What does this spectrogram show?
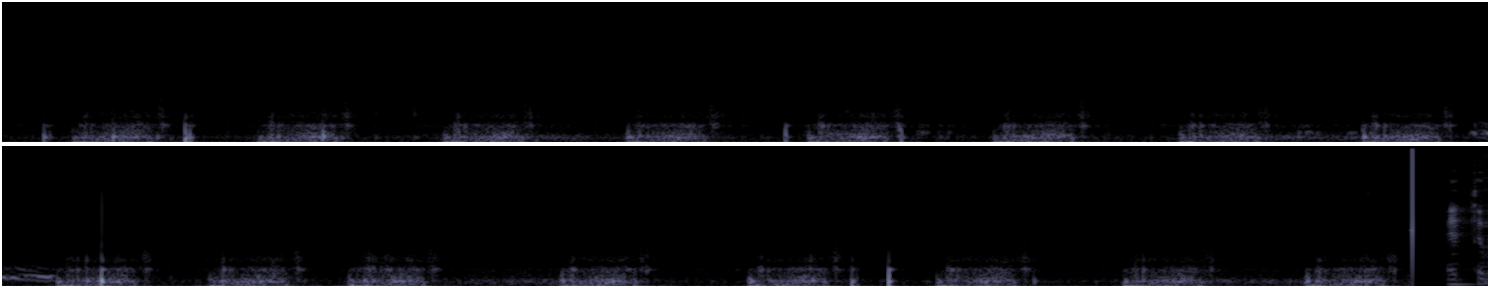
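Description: A heart murmur from mitral valve prolapse with severe regurgitation: about fourteen steady, low, rumbling whooshing beats roughly once per second, loud and close, with no talking.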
